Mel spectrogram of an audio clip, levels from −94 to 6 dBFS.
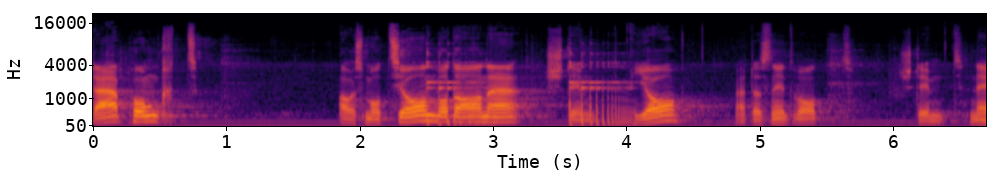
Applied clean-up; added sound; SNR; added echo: none; Chink, clink; 11 dB; none.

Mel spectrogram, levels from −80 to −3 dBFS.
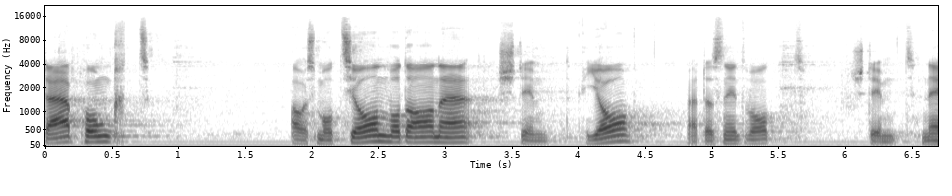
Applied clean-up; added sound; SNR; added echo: none; none; none; none.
